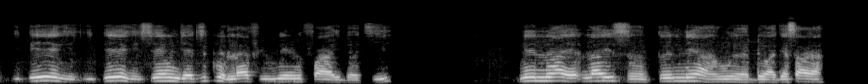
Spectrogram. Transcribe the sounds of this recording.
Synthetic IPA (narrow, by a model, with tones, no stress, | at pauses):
i˨be˨˦je˦˨ɾe˨i˨be˨˦e˦˨ɾe˨ʃẽ˨˦d͡ʒɛ˧t̬i˦ko˦˨˦la˦fi˧wi˦n̩˦fa˧i˨dɔ˨ti˨˦ | nĩ˦nũ˦la˦i˦˨sã˨to˦nĩ˦a˦˨w̃ɔ̃˧ɛ˨dõ˧˦a˨d͡ʒɛ˧sa˦ɾa˧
